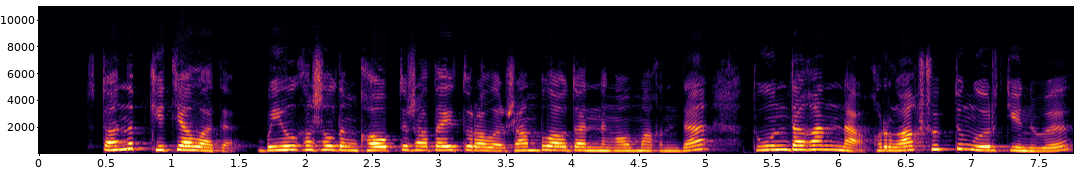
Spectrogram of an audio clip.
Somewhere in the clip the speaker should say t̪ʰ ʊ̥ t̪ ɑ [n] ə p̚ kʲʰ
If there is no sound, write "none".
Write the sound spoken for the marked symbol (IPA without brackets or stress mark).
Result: n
